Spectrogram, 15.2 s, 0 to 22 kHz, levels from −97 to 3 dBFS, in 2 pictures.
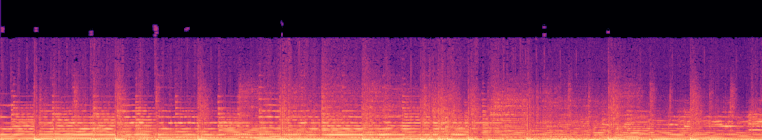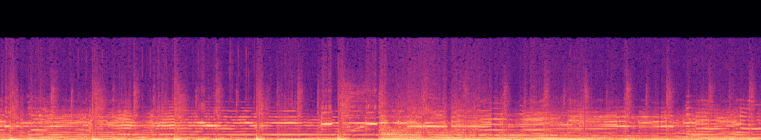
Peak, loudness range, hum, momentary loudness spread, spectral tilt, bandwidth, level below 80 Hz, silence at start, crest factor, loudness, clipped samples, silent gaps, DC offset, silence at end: -2 dBFS; 2 LU; none; 4 LU; -6 dB/octave; 15.5 kHz; -26 dBFS; 0 s; 8 dB; -10 LUFS; under 0.1%; none; under 0.1%; 0 s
